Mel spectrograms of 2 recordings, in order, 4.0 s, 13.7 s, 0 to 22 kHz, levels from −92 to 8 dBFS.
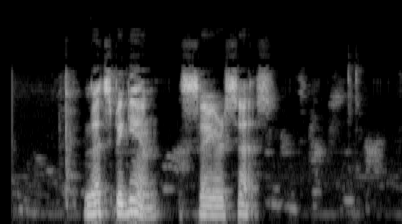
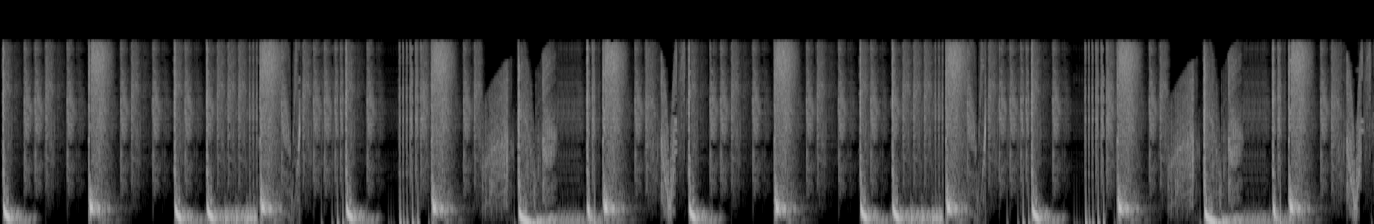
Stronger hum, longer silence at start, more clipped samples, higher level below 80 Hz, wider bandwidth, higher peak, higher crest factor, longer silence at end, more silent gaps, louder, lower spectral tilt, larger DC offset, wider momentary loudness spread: neither; first, 0.65 s vs 0 s; neither; second, -58 dBFS vs -40 dBFS; about the same, 12 kHz vs 11.5 kHz; first, -2 dBFS vs -12 dBFS; about the same, 20 dB vs 20 dB; first, 1.3 s vs 0 s; neither; first, -17 LUFS vs -30 LUFS; about the same, -2.5 dB/octave vs -3.5 dB/octave; neither; first, 16 LU vs 11 LU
